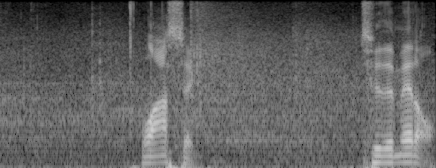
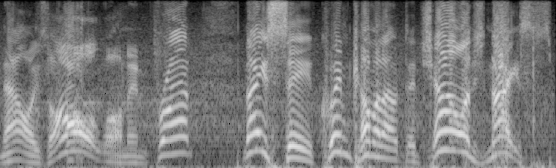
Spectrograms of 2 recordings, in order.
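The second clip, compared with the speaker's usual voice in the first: soaring, loud play-by-play call of a big save; high and loud, caught up in the moment; excited call; 9 semitones higher, 7 dB louder than usual. Real, not acted. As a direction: rise and shout as the save happens.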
